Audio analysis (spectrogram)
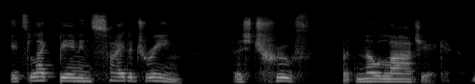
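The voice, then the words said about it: British speaker attempting American accent. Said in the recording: “that's my attempt at a British person doing an American accent.”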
